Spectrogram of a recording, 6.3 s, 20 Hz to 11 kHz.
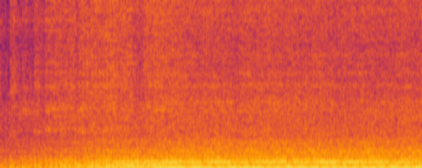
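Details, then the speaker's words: Lawn mower small single-cylinder engine just fitted with a replacement Amazon carburetor, with new, clean filters: it chugs unevenly and stumbles, and takes about 20 seconds to pick up RPM as if starved of fuel. Rough running, slow to rev up, cause unconfirmed. "It took forever to pick up RPM, like it wasn't getting enough fuel, and I just sat there and watched it. It took like 20 seconds before it started to go."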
